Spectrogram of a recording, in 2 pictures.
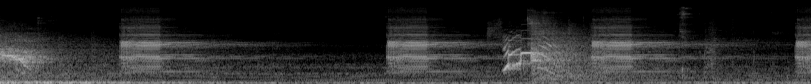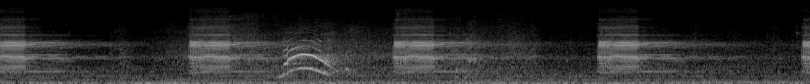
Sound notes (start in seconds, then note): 2.0 alarm blaring; 13.5 alarm blaring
